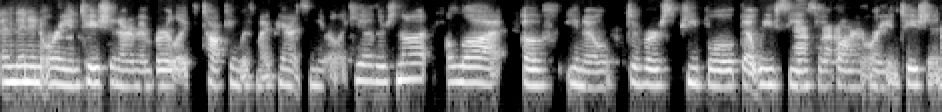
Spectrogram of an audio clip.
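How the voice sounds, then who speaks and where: A plain, everyday voice with an American accent speaks at a moderate pace, its intonation fairly even. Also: woman. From North Carolina, US (Charlotte). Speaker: architecture student. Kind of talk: interview.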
